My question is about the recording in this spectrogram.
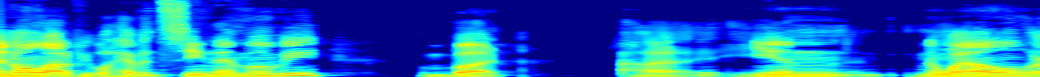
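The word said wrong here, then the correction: Y'lan Noel: or Yolan Noel. Sorry.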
